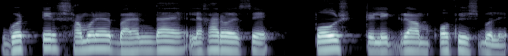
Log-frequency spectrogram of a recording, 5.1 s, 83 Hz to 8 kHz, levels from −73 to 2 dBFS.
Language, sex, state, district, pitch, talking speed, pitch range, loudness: Bengali, male, Assam, Hailakandi, 135 Hz, 105 wpm, 130-145 Hz, -19 LUFS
